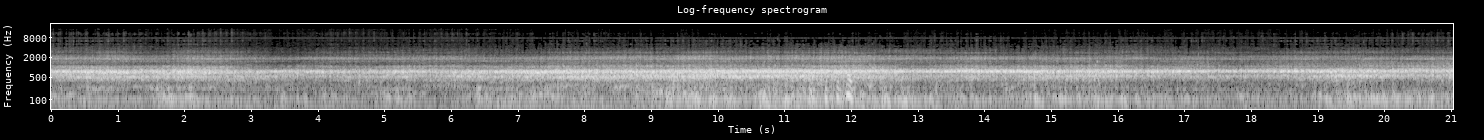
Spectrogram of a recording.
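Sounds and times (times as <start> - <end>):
low rumble of water movement: 0.0 - 21.0
underwater droning hum: 0.0 - 21.0.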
